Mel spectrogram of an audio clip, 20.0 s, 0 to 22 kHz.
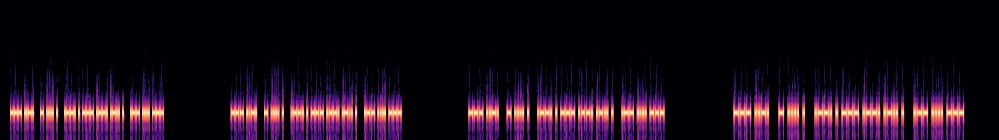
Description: Morse code, heard as a keyed tone, about 51 wpm, 700 Hz. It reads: OF THE PEOPLE WHO OF THE PEOPLE WHO OF THE PEOPLE WHO OF THE PEOPLE WHO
